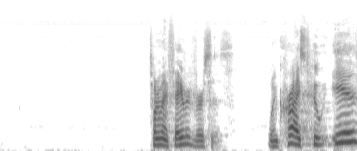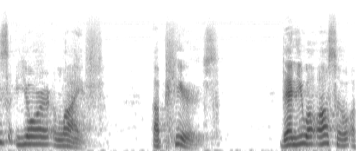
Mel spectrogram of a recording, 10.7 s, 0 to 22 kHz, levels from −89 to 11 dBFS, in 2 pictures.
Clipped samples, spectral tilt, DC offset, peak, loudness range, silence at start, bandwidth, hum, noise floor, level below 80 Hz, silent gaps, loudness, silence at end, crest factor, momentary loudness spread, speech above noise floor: under 0.1%; -6 dB/octave; under 0.1%; -4 dBFS; 6 LU; 2.25 s; 13 kHz; none; -75 dBFS; -68 dBFS; none; -27 LUFS; 0 s; 24 dB; 15 LU; 48 dB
